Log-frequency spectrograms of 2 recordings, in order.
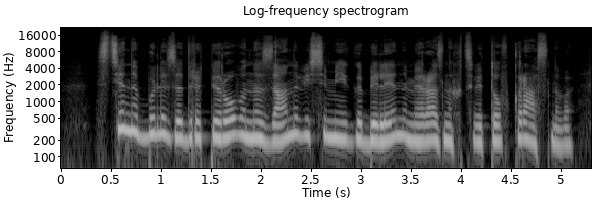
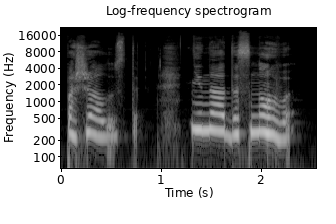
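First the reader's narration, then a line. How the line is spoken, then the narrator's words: Girl sobbing. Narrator (Russian): всхлипывала девушка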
